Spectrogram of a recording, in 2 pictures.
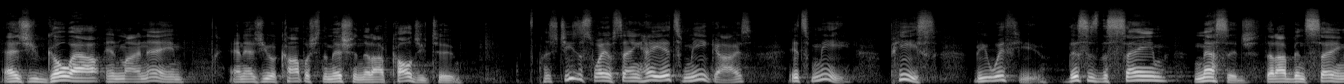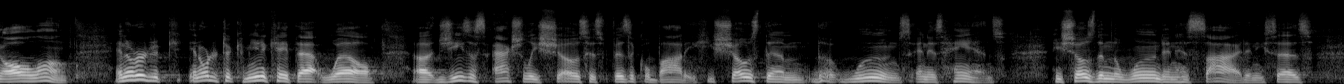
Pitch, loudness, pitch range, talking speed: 135 Hz, -21 LUFS, 120-160 Hz, 175 wpm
